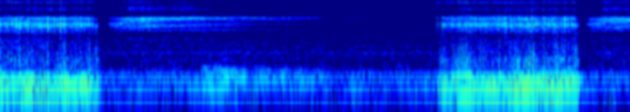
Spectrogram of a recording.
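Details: Small dog snoring: two rough, rattling snores on in-breaths with quiet exhalation between.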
